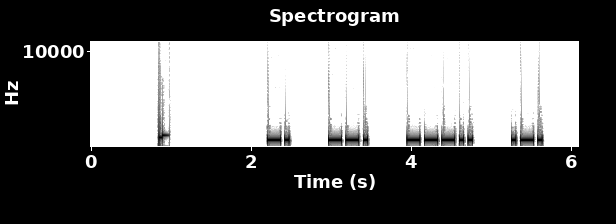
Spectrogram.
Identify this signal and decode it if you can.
Morse code, heard as a keyed tone, about 21 wpm, spaced as for 12 wpm, 700 Hz. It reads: NG8R
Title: USA Call Signs - 3x Character Spacing - 22wpm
